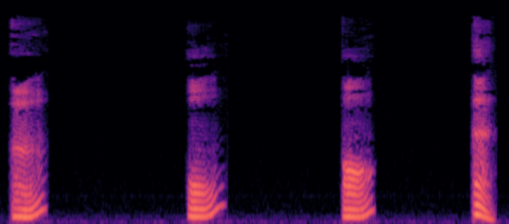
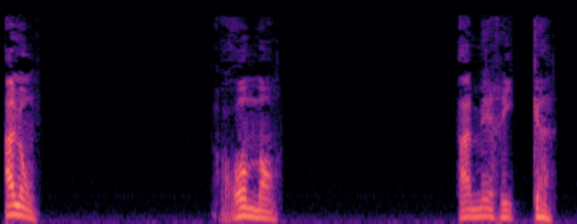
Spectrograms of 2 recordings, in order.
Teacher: They are vowels. No consonant sound N is heard. But they are nasal vowels because when they are pronounced, part of the air goes through the nose.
